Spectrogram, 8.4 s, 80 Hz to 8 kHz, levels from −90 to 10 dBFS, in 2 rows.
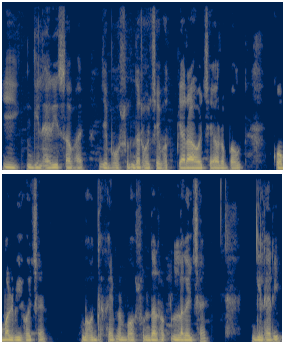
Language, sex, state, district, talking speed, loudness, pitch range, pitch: Maithili, male, Bihar, Samastipur, 205 wpm, -23 LUFS, 100-110 Hz, 105 Hz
